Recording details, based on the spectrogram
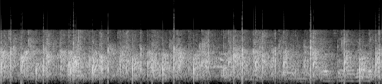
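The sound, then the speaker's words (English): An evening audience gives itself loud, sustained applause, many hands clapping in a dense, steady wash with sharp individual claps popping out, and a hint of crowd voices mixed in. “So let's give yourselves a round of applause.”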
